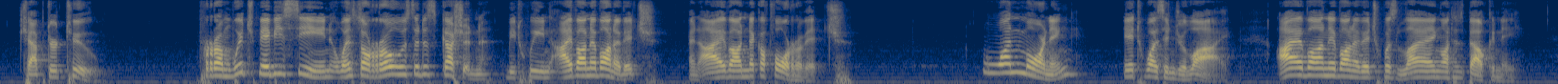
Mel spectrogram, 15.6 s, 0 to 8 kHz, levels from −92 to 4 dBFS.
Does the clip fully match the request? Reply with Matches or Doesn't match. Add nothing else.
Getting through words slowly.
Matches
